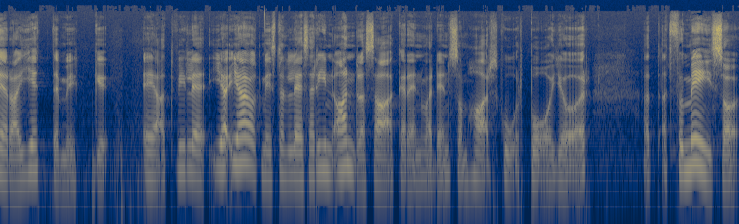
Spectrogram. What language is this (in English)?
Swedish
